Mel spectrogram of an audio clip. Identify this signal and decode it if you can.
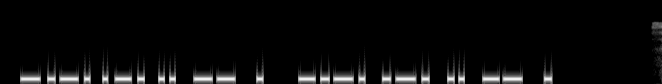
Morse code, heard as a keyed tone, about 19 wpm, 250 Hz. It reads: CRIME CRIME
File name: morse / morse-training-20WPM-10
